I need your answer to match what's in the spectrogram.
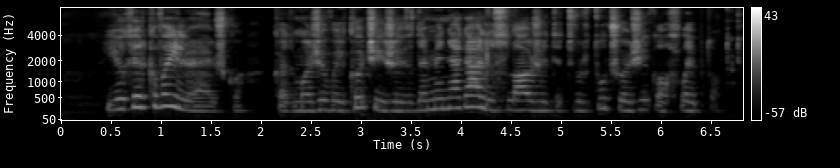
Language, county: Lithuanian, Vilnius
